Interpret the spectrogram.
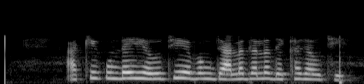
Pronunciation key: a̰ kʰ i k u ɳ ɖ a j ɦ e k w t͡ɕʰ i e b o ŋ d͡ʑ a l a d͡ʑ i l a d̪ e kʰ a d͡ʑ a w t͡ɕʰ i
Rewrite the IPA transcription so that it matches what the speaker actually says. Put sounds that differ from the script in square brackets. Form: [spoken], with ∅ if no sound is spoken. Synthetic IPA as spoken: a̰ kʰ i k u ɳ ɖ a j ɦ e [∅] w t͡ɕʰ i e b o ŋ d͡ʑ a l a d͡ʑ [a] l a d̪ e kʰ a d͡ʑ a w t͡ɕʰ i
